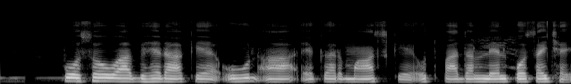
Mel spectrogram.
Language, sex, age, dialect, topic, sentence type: Magahi, male, 18-24, Western, agriculture, statement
